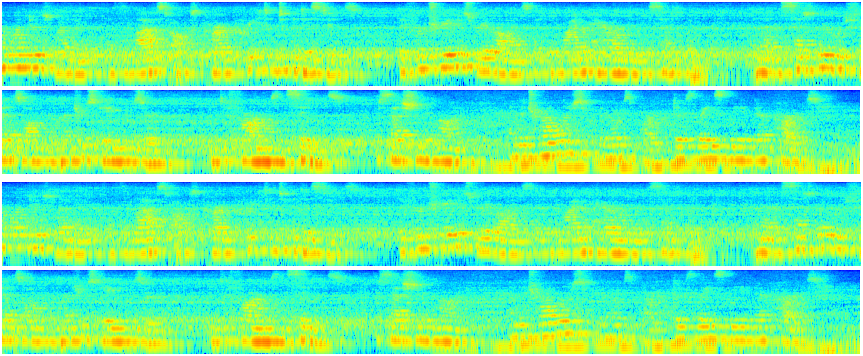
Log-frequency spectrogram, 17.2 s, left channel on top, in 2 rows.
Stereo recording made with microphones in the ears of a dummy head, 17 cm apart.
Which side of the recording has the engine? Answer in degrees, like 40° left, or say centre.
60° right.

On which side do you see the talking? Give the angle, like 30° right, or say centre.
10° left.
